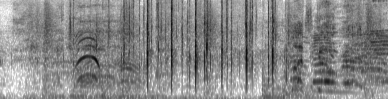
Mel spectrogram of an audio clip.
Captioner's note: students clapping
